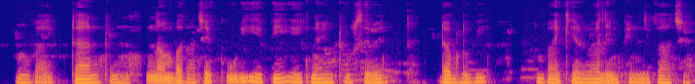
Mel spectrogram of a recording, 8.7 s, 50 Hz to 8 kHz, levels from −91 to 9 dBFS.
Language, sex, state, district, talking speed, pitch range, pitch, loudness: Bengali, male, West Bengal, North 24 Parganas, 130 wpm, 100-130 Hz, 125 Hz, -18 LUFS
